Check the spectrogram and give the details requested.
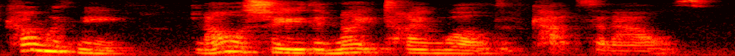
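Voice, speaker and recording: A woman's voice: lowish voice, lively intonation, moderate pace, darkish tone, far from the mic, close to an everyday voice, rough recording. A woman with an English accent voicing a suave, inviting big cat in a storybook.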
